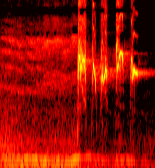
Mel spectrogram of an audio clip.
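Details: Greater green leafbird, a cage bird ready for a singing contest: after a faint low hum, a quick burst of five or six sharp, high chirped notes, each dropping slightly, ending on a thin trailing whistle.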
